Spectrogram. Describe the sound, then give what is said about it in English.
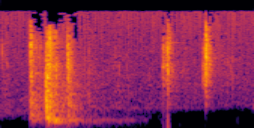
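A door being locked: a clattering thud of handling at the door, then two short, sharp clicks of the lock, fairly faint, with no voices. “Must you lock the door? I prefer locked doors.”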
